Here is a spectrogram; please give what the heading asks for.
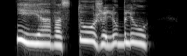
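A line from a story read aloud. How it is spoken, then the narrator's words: Smiling through tears. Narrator (Russian): улыбнулась сквозь слезы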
